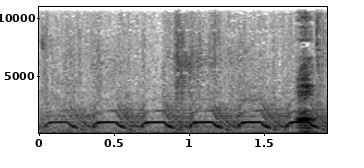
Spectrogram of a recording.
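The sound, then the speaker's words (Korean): A loud emergency vehicle siren wails in a fast, repeating up-and-down cycle, about six sweeps in two seconds, with steady road rumble beneath and no voices. “어? 어? 어? 어? 사이렌 소리예요.”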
